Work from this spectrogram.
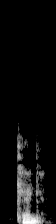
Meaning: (noun) A round, traditionally wooden container of lesser capacity than a barrel, often used to store beer; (verb) To store in a keg
- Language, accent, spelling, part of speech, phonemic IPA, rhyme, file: English, Southern England, keg, noun / verb, /kɛɡ/, -ɛɡ, LL-Q1860 (eng)-keg.wav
